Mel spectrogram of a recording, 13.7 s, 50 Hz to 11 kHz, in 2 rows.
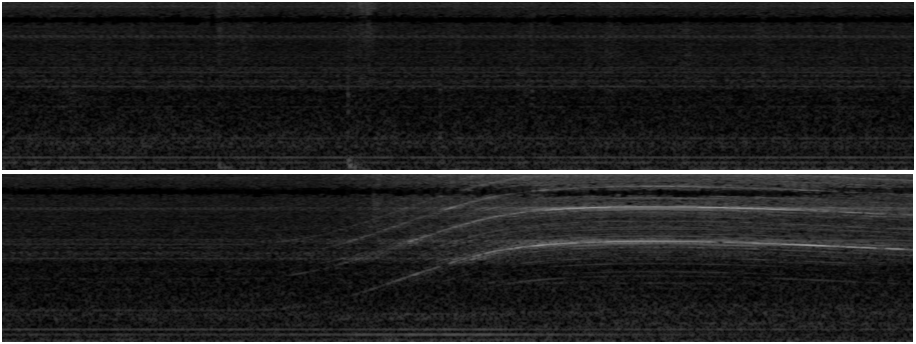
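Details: Indesit Innex XWSC61252 washing machine, previously not draining, test run after filter cleaned: low steady hum, then motor whine climbs smoothly as drum speeds into spin, no grinding or knocking; normal spin, speed dipped on high-speed motor coil.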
